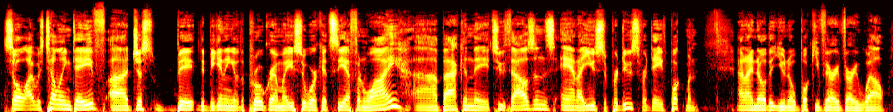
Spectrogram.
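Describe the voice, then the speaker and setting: A man's voice: medium pitch, fairly even intonation, brisk, darkish tone, no echo. A man who co-hosts a radio show and used to be a radio producer, telling an eager, chatty anecdote. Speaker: radio co-host, former producer. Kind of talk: casual chat.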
